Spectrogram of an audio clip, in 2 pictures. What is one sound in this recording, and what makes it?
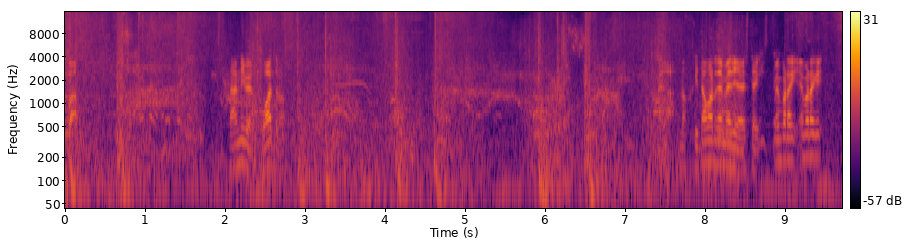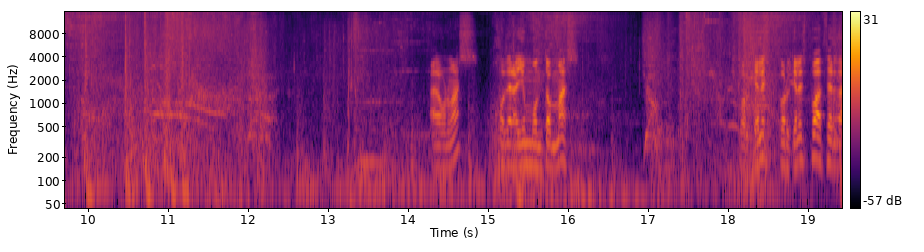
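Heavy blows and thuds of a game fight sound out repeatedly.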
